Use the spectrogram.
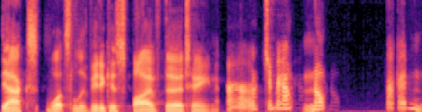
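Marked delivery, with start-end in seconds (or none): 2.8-5.3 put-on, very high-pitched ai assistant voice. Answering own question about a Bible verse, imitating Dax's voice. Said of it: "why am I even doing that voice".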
